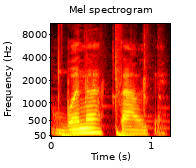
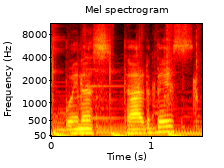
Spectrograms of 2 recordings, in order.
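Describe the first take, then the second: First: The S sounds at the word ends are dropped. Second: The S sounds at the word ends are pronounced.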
